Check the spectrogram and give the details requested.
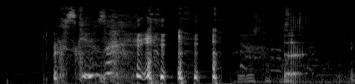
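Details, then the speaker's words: A string of short, voiced belches in quick succession from a woman during a livestream, with a quieter trailing burp. She says she burps a lot. "um excuse me also for everyone who's new here I do burp a lot"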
